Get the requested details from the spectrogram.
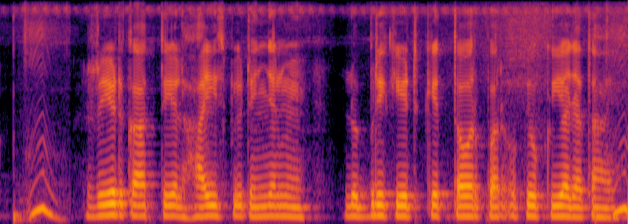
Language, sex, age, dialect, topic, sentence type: Hindi, male, 18-24, Awadhi Bundeli, agriculture, statement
